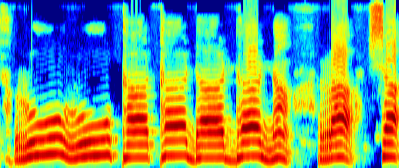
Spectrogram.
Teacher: గమనించినట్లయితే మూడవది ఋటు రషానాం మూర్ధః అంటే మూర్ధన్యాలు మూర్ధన్యాలు మూర్ధన్యము అనగా ఏంటంటే నాలుక యొక్క కొనభాగం నుండి వెలుబడేటటువంటి ధ్వనులకే మూర్ధన్యాలు అని పేరు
